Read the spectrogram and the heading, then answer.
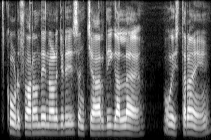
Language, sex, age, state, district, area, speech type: Punjabi, male, 30-45, Punjab, Mohali, rural, spontaneous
